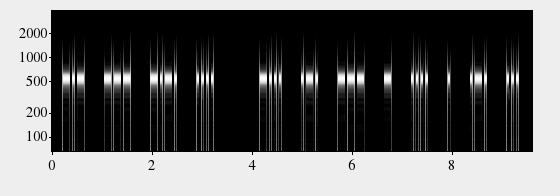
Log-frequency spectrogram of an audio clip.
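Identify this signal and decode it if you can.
Morse code, heard as a keyed tone, about 25 wpm, spaced as for 15 wpm, 550 Hz. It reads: KOCH BROTHERS
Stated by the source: Morse code news headlines at 15.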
